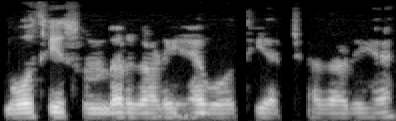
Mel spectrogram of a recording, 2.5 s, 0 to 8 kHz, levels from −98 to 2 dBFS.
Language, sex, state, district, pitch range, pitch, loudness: Hindi, male, Bihar, Araria, 105-110 Hz, 110 Hz, -19 LUFS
